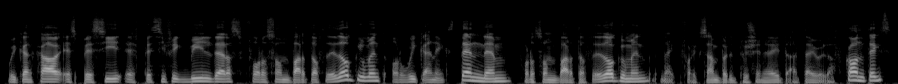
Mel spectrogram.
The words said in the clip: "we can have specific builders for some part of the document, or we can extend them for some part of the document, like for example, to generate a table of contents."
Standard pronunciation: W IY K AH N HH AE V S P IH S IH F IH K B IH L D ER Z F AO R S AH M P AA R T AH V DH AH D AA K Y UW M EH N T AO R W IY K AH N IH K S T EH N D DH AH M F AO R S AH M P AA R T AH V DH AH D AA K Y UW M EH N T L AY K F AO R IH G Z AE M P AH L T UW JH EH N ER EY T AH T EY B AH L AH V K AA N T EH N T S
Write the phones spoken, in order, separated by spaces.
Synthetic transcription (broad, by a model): W IY K AH N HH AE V S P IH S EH F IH K B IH L D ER S F AO R S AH M P AA R T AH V DH AH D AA K Y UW M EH N T AO R W IY K AH N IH K S T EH N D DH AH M F AO R S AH M P AA R T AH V DH AH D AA K Y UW M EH N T L AY K F AO R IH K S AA M P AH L T UW SH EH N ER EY T AH T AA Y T L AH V K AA N T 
